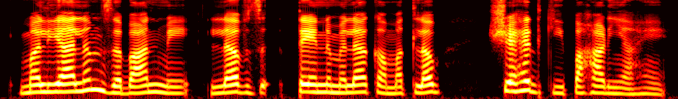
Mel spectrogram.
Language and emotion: Urdu, neutral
